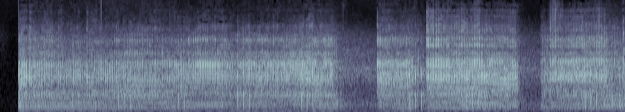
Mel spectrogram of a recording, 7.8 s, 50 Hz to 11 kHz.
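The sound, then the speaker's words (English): A military helicopter fires streams of 50 caliber tracer rounds into cartel headquarters, producing a loud, continuous buzzing roar that runs for several seconds, broken by two brief pauses, with no voices. “That is a military helicopter raining 50 caliber tracer rounds.”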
